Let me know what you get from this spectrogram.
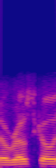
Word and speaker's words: Orozco: My username is Josh_Orozco_, and Orozco is spelled O-R-O, Z like zebra, C like Charlie, O.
